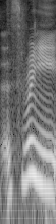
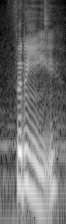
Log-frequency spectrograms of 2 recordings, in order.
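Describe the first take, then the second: First: The R is said the English way. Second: The R is said the Filipino way. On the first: The speaker calls it right. "This word is three" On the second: The speaker calls it wrong. "and not three"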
